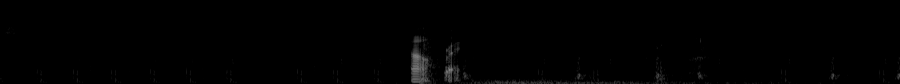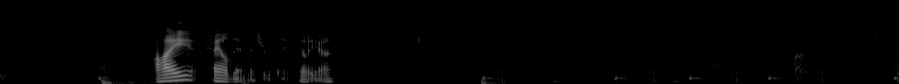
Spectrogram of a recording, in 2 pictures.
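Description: Small quick footsteps patter along.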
